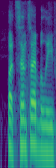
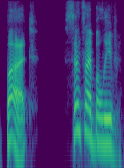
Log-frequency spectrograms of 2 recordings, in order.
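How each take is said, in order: First: There is no pause after "But". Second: There is a pause after "But". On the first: The speaker calls it right. "The way I would read it is, It just rolls off the tongue better" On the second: The speaker calls it wrong. "it sounds awkward, and it definitely is awkward to actually put a comma there"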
